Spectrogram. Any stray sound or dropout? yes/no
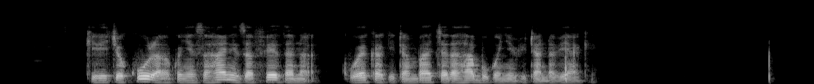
no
